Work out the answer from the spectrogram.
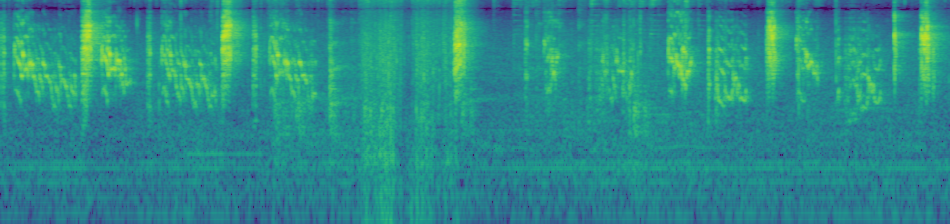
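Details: Pet budgerigars with one bathing give sharp squeaks and rasping warbles in quick bursts, with a brief splash or flutter in the middle.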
